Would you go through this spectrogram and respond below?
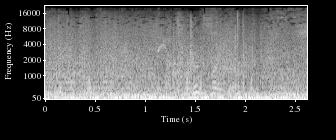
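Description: Explosive Confringo and Bombarda spells go off in Hogwarts Legacy combat, loud dense booms and bursts packed together in a continuous roar, with a voice heard over the blasts.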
